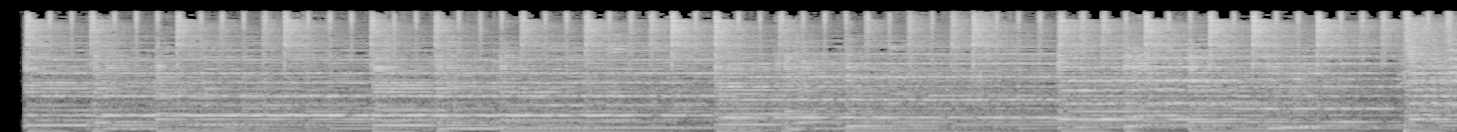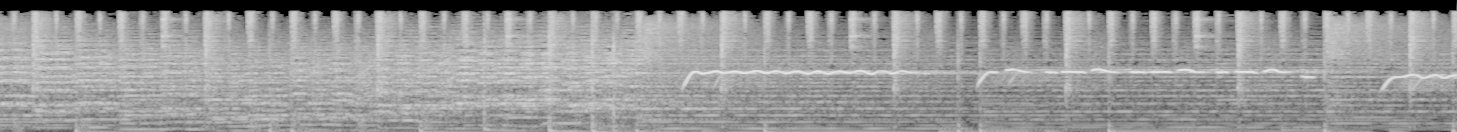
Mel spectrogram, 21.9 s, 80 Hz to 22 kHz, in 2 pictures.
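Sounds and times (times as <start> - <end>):
guitar: 0.2 - 21.8
whistle: 15.8 - 21.8.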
